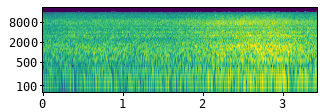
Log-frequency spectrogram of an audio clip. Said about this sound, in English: Amazon, play ocean sounds. Hey, if you guys want it for nature sounds, it sounds really good. It does. That sounds real good. That sounds real pretty full.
